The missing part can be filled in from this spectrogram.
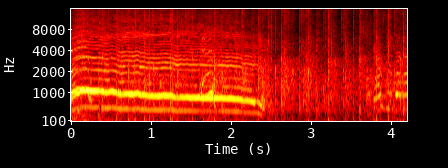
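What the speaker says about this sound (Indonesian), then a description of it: "Untuk itu beri tepuk tangan dulu untuk" A long, loud held vocal note gives way to a burst of group clapping and crowd noise at a quiz show, lively and close.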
